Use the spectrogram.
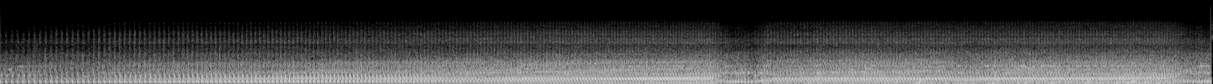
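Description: A BSA Gold Star 650 motorcycle engine roars loudly and continuously, revving up through the gears with a brief dip as it shifts, heard up close.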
